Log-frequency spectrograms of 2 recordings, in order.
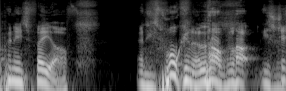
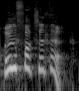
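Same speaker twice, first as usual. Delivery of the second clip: mock innocent. Feigning innocence after outburst.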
